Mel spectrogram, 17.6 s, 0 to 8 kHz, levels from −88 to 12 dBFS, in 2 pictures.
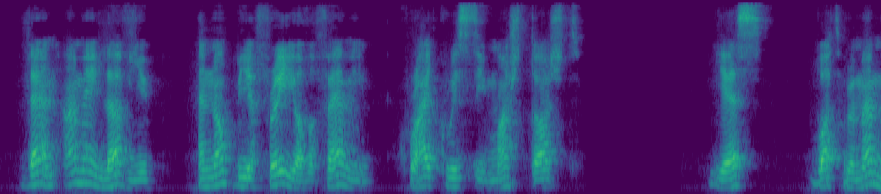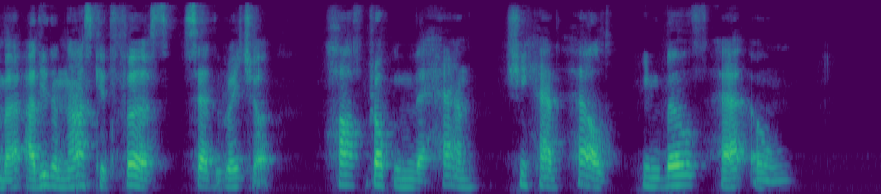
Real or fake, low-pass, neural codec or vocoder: fake; 7.2 kHz; vocoder, 44.1 kHz, 128 mel bands, Pupu-Vocoder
